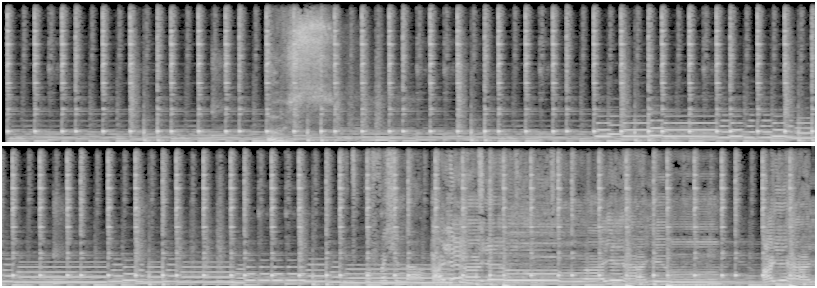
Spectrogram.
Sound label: Professional Beat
